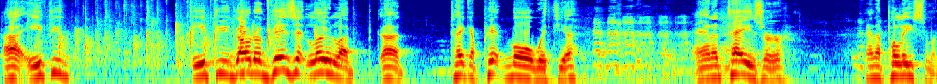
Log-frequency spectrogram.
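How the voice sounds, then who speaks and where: A man's high voice with lively intonation, at a fairly slow pace with long, frequent pauses, over noticeable background noise. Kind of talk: church announcement turned playful mock auction. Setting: church.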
